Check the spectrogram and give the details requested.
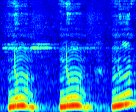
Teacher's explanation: நாக்கின் நுனி பகுதி முன் மேற்பற்களின் ஈரின் ஆரம்ப பகுதி லேசா தொட்டு குரல் மூக்கிலிருந்து வரவேண்டும். நூன் நூன் நூன் சொல்லும்போது மூக்கால பேசுற மாதிரிதான் லேசா இருக்கும்.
